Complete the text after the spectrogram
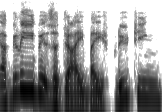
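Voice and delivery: put-on nanny-like Scottish accent. Explaining an old habit, the speaker does a Mrs. Doubtfire impression. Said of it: "impression of uh, Missus Doubtfire going".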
